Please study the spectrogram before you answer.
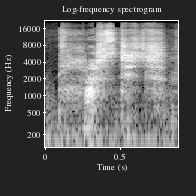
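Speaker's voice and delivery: a cursing whisper under your breath; whispered grumble. Acted. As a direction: whisper it, annoyed, to yourself.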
